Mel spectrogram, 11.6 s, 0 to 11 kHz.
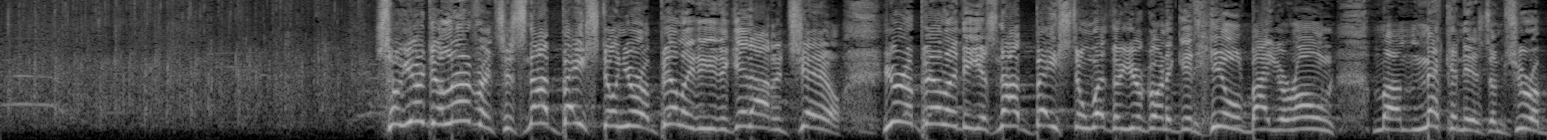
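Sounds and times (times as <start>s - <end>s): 
church congregation clapping in praise: 0.0s - 3.5s
speech: 2.8s - 11.6s.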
